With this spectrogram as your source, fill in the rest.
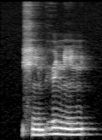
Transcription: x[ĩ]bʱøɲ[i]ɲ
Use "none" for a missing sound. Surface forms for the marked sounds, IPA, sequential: ĩ, ĩ

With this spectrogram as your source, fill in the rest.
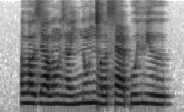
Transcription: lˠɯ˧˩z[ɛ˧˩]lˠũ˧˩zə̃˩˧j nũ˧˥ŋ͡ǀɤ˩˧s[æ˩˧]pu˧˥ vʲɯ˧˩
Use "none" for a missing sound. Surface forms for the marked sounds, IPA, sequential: ɛ˧˩, æ˧˩

